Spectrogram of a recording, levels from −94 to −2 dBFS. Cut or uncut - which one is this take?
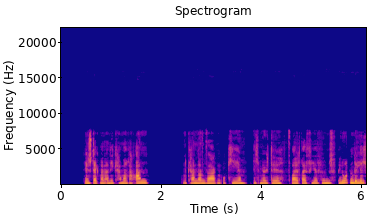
cut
